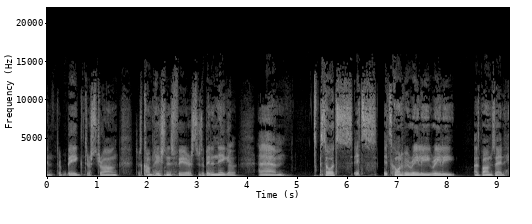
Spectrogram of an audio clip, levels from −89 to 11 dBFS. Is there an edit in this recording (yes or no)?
no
